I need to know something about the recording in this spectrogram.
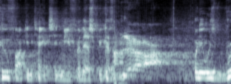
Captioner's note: roars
